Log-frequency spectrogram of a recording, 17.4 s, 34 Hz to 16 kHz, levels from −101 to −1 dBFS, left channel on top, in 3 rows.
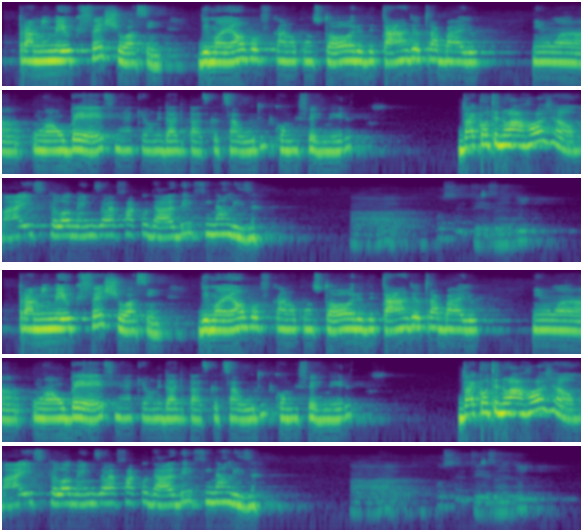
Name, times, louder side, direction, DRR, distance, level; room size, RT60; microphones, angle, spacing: voice 1, 0.2-1.6 2.0-4.8 5.3-9.3 10.4-14.2, right 1 dB, 5° right, 11 dB, 1.0 m, -24 dB
voice 2, 15.1-16.8, right 1 dB, 25° right, 2 dB, 7.3 m, -50 dB
29.0 x 15.5 x 9.4 m, 0.97 s
head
